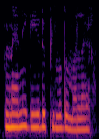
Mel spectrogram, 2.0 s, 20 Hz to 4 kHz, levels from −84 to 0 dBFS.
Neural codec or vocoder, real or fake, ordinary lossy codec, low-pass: none; real; none; 3.6 kHz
